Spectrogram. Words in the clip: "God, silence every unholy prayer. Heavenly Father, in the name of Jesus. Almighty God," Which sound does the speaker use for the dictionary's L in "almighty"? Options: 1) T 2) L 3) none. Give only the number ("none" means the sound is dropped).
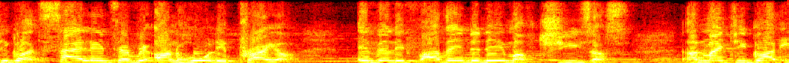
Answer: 3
